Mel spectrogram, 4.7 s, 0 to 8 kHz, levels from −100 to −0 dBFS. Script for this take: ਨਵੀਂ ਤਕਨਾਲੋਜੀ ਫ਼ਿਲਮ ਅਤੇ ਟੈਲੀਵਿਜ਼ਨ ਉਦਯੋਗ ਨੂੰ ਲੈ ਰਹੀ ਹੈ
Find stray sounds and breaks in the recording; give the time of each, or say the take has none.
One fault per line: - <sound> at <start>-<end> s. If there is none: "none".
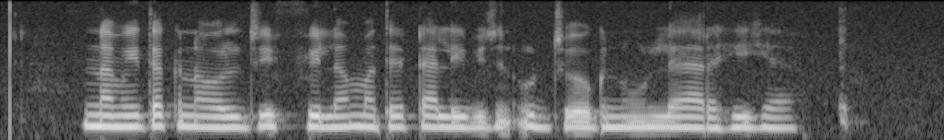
- cough at 4.2-4.4 s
